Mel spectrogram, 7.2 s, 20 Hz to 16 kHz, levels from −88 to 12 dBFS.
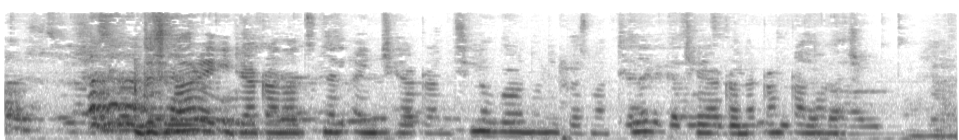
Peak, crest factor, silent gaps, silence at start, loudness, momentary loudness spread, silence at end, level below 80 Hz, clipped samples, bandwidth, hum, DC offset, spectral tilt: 0 dBFS; 18 dB; none; 0.05 s; -19 LUFS; 21 LU; 0 s; -50 dBFS; under 0.1%; 11.5 kHz; none; under 0.1%; -4.5 dB/octave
